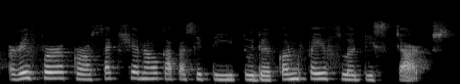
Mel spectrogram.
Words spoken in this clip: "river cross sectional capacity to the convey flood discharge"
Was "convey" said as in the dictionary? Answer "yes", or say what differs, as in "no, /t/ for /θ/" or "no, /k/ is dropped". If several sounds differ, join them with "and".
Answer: no, /f/ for /v/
